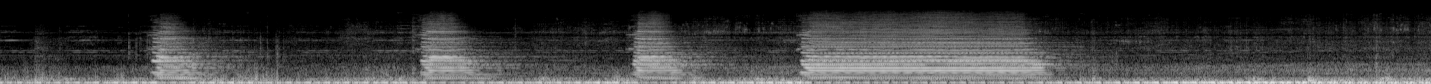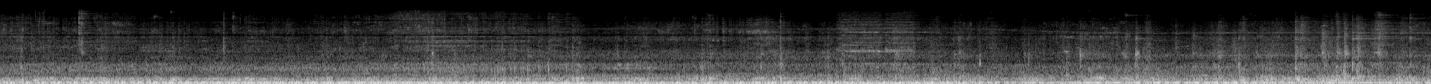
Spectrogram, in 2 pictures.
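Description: EMD SD40-2 diesel locomotive sounding its horn for a grade crossing, long-long-short-long, with the last blast held longest. The locomotive's 16-cylinder two-stroke diesel then rumbles past close by, followed by loaded log cars rolling over the rail joints with a clickety-clack.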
